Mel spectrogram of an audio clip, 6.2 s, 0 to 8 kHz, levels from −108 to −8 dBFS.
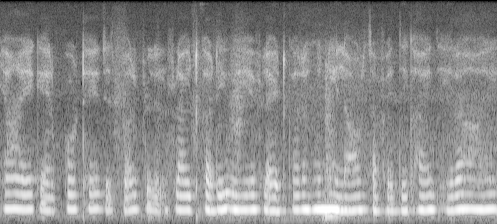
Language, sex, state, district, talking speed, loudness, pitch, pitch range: Hindi, female, Goa, North and South Goa, 195 wpm, -16 LUFS, 195 Hz, 185-200 Hz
